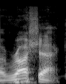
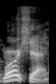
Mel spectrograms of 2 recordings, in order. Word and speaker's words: Rorschach: we have okay here's the fifth time uh roshack number five nope no it's not the fifth time is also the there you go rorschach okay if you guys are tuning in i've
